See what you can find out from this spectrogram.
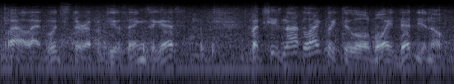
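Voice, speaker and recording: Tough american spy, super low voice, dry and wry, muffled old tv show. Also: male voice, big pitch swings, fast talker, background noise. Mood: wry, sardonic. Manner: sardonic, clipped hard-boiled delivery. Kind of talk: 1950s hard-boiled adventure dialogue and narration. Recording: muffled old TV soundtrack, loud music.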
